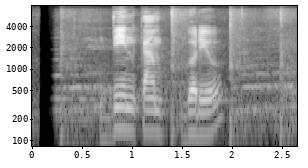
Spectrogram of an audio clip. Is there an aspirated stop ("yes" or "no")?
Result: no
